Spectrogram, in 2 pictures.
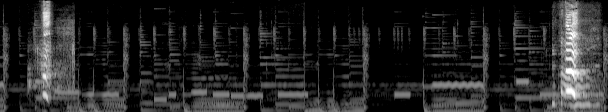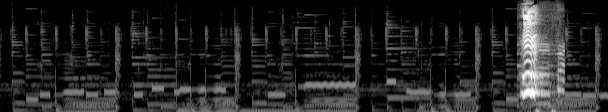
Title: Hiccups. Someone please stop me!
